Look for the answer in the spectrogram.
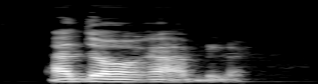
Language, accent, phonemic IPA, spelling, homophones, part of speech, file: French, Canada, /a.dɔ.ʁabl/, adorables, adorable, adjective, LL-Q150 (fra)-adorables.wav
- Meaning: plural of adorable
